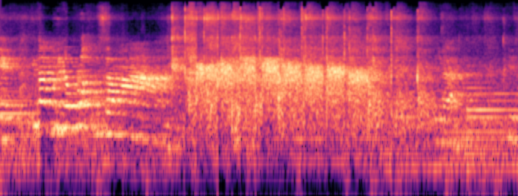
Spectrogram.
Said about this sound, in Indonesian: Oke, kita beri aplaus bersama.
